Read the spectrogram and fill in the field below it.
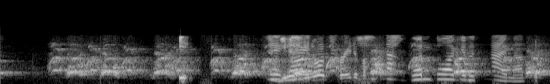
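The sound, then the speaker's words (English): Several dogs bark, yip and whine over one another during a phone call, in a continuous, overlapping clamor of high-pitched, tonal calls, with brief pauses between bursts; the sound is thin and band-limited. “I can't interview all the dogs at once.”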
